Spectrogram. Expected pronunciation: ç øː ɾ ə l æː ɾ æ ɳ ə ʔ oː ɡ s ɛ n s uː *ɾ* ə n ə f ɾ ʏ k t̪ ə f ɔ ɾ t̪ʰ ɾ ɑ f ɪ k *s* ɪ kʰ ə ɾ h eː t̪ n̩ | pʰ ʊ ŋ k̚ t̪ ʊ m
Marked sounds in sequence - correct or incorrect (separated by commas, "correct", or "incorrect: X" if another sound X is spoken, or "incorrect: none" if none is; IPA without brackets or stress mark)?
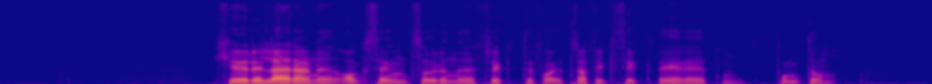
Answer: correct, correct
